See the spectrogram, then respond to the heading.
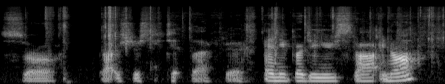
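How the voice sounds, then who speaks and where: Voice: mid-range voice, huge pitch swings, a little slow, creaky, pushed and bright, slight background noise, rough recording. A craft live-streamer giving a casual tutorial, chatty and rambling, often correcting themselves while handing out friendly practical tips.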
